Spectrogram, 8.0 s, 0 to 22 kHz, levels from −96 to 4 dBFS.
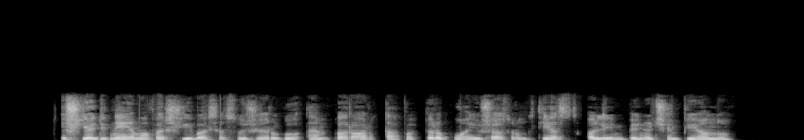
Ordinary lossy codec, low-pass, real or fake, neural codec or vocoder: AAC, 48 kbps; 7.2 kHz; fake; vocoder, 44.1 kHz, 80 mel bands, Vocos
